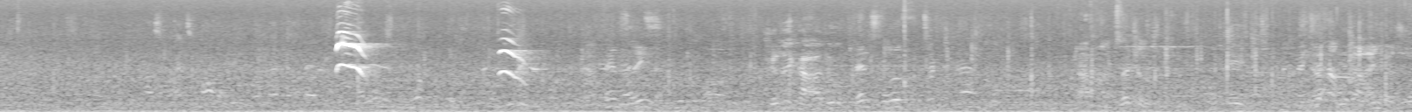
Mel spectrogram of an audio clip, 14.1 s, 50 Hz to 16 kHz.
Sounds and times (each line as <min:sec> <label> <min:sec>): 0:03.3 small owl 0:03.9
0:05.0 small owl 0:05.4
